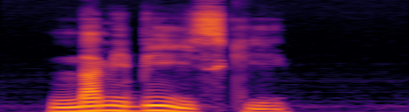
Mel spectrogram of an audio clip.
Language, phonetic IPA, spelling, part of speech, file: Polish, [ˌnãmʲiˈbʲijsʲci], namibijski, adjective, Pl-namibijski.ogg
